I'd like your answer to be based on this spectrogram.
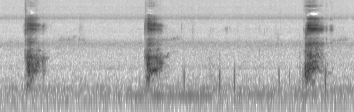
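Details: Pet named as coughing: three short, harsh, separate coughs spaced about three seconds apart.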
